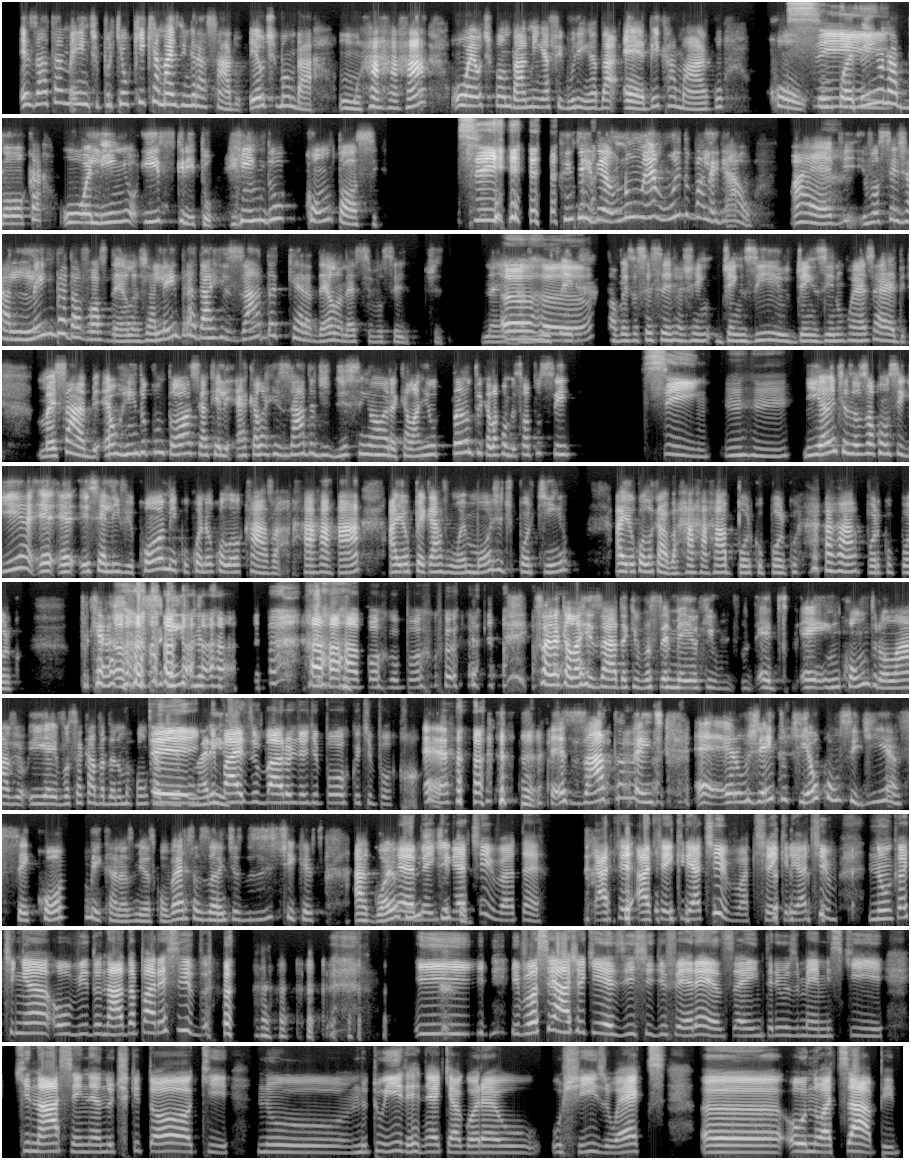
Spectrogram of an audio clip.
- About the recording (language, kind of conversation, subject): Portuguese, podcast, O que faz um meme atravessar diferentes redes sociais e virar referência cultural?
- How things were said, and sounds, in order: drawn out: "Sim"; laugh; in English: "gen Z"; in English: "gen Z"; laugh; laughing while speaking: "porque era só assim, né"; laugh; tapping; laugh; other noise; laugh; in English: "stikers"; in English: "stiker"; laugh; other background noise; laugh; in English: "X"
